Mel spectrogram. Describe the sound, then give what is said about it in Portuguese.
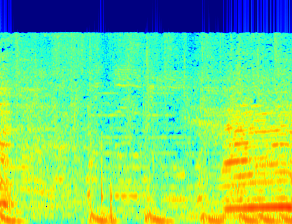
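A cow moos loudly, a long low bellow with harmonic stripes that swells and rises in pitch toward the end, with no talking over it. “Peraí, que eu vou soltar a vaca pra ela.”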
